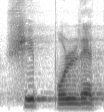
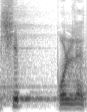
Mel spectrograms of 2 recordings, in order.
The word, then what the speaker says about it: 쉬볼렛: 에브라임 지파 사람들은 쉬 발음을 못했습니다. 경상도 사람들이 쌀 발음 못하는 거하고 똑같죠. 그래서 요단강 나루터에서 사람들을 검문하면서 쉬볼렛 이렇게 단어를 발음해 보라 그랬습니다. 이 단어는 신의 물이라는 뜻인데 에브라임 사람들이 이 발음을 못했어요. 이 발음을 못하고 그냥 십볼렛 이렇게 발음을 했습니다.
